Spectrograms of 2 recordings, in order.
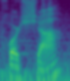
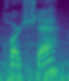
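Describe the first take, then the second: First: The word ends with an 'ah' vowel. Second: The word ends with an 'eh' vowel. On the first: "than an ah" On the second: "more like a eh"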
